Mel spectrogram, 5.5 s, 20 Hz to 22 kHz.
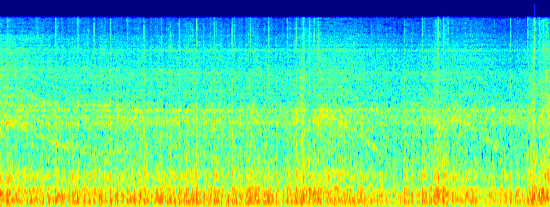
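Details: Honda CBR600 engine running steadily with fast light ticking over rough idle note; ticking not heard under deceleration, cause unknown.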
